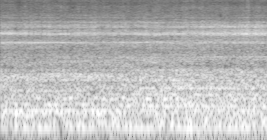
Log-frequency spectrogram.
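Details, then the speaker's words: Haier dehumidifier on high: steady even whoosh of air with a faint high whine, no rattles or rubbing, refrigerant gas heard traveling through the lines; fan running normally. "I can hear gas traveling through the lines. Higher."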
